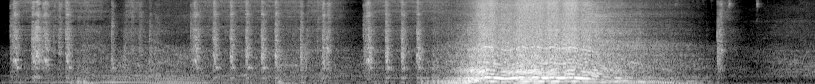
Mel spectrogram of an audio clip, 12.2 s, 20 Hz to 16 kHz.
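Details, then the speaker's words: Bajaj Pulsar NS160 BS6 that starts only at full throttle: repeated cranking, then it catches and revs briefly before dying when throttle is released, below 4,000 rpm; fuel pump clogged by water in tank. "நாம் த்ராட்டிலை விட்டவுடன் bike அணைந்துவிடுகிறது."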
